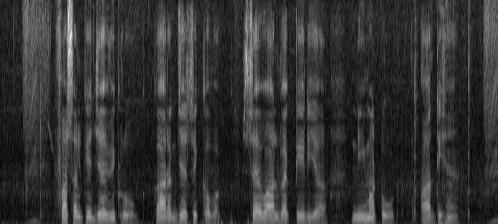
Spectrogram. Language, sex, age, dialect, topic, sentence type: Hindi, male, 18-24, Kanauji Braj Bhasha, agriculture, statement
